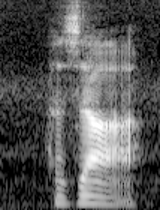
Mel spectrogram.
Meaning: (interjection) 1. Used as a call for coordinated physical effort, as in hoisting 2. Used as a cheer indicating exaltation, enjoyment, or approval
- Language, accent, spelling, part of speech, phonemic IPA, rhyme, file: English, US, huzzah, interjection / noun / verb, /həˈzɑː/, -ɑː, En-us-huzzah.ogg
